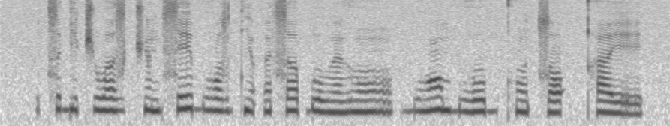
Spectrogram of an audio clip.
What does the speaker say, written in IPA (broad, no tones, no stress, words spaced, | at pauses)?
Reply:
t͡səɡet͡ʃβʌz t͡ʃœ̃ɡse bʱɔztʲɔ̃ʔə̃sʌ ɓoβœ̃ɣõ | bʱɔ̃ bʱob kʰõt͡sɔʔ qʰe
